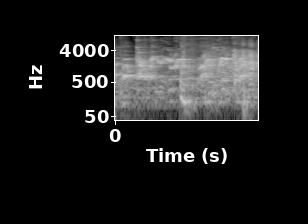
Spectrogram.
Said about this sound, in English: I can't actually concentrate. I've just got a dog barking at my head.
